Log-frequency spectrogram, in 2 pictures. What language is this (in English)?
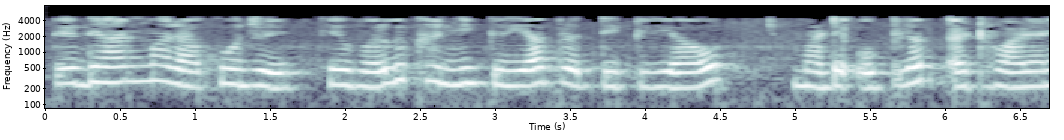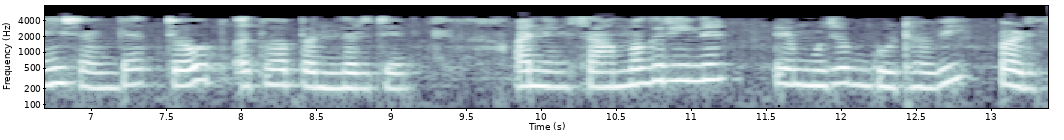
Gujarati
